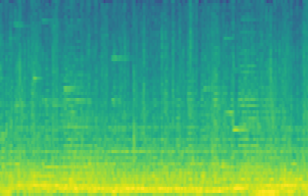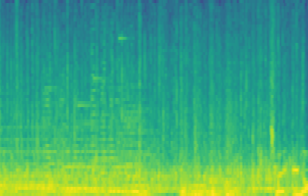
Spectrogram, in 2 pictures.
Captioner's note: fanfare; cheers and applause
